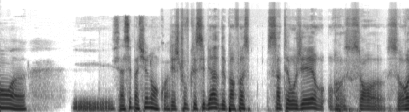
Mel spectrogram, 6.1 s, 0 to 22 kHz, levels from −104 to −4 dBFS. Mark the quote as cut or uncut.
cut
